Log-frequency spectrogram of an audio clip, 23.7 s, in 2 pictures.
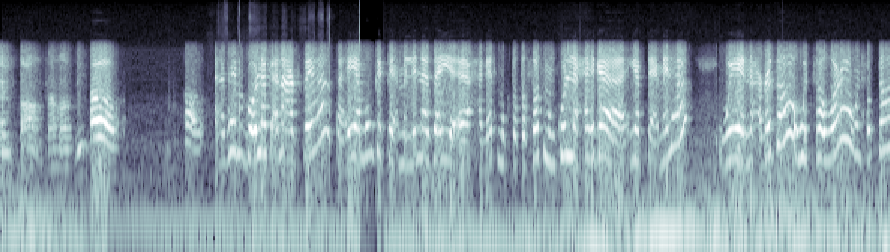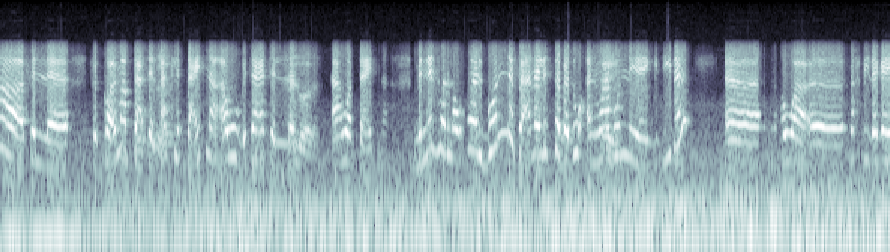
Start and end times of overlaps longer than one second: none

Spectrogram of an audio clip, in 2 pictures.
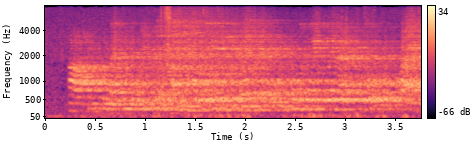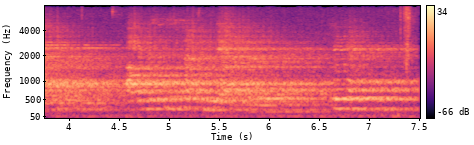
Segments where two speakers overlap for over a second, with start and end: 0.6-2.1

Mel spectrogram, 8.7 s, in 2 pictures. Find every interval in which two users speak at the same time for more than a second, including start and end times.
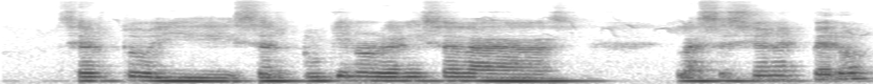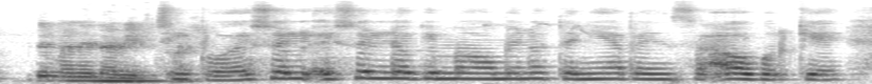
none

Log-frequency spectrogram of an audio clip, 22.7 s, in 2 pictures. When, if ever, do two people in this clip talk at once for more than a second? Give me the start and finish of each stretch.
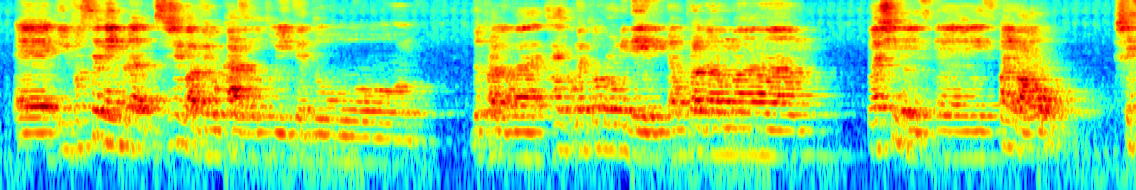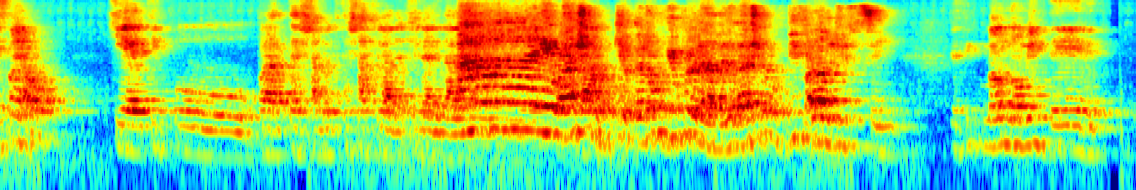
15.9-17.6

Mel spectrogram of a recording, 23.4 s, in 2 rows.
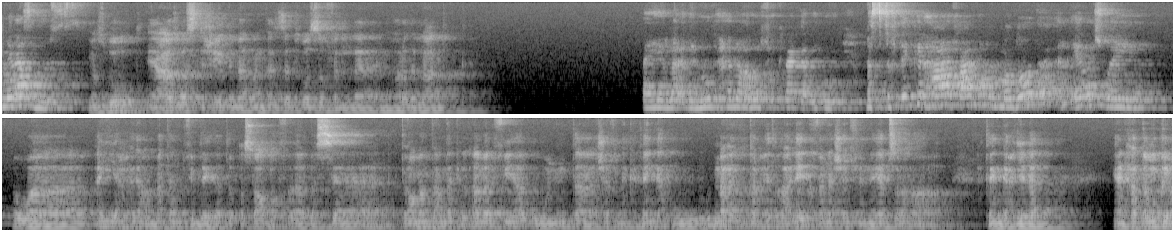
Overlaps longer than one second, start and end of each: none

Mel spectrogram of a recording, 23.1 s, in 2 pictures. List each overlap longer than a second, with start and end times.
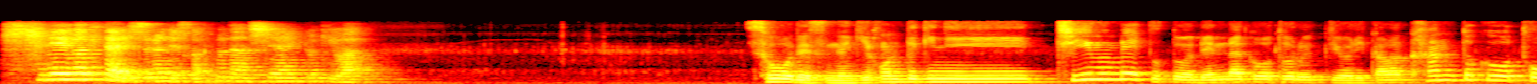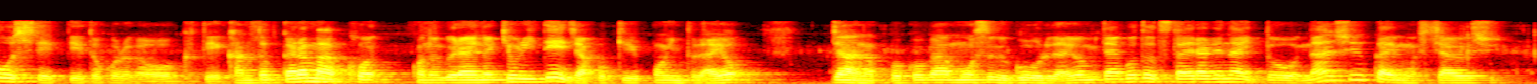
none

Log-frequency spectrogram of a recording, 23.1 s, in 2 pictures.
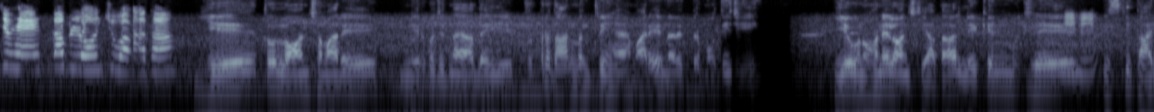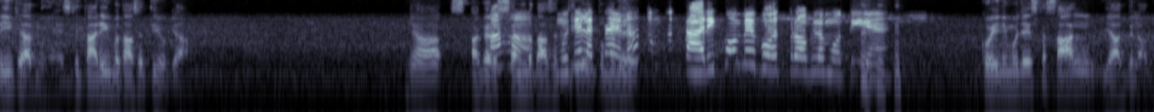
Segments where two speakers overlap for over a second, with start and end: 16.4-17.9

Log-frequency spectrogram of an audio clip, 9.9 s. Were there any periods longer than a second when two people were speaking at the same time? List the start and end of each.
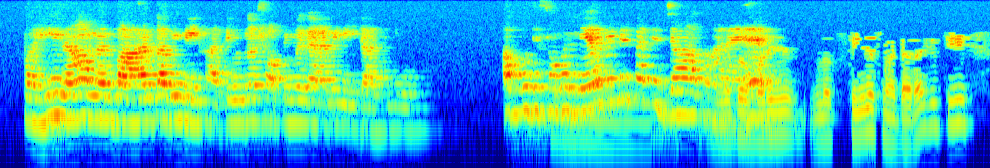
5.5-7.8

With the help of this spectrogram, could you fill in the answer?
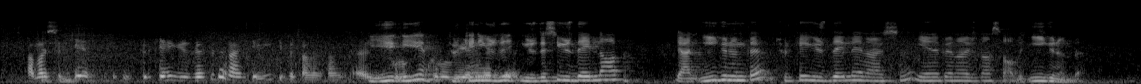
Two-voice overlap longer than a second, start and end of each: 3.7-5.2

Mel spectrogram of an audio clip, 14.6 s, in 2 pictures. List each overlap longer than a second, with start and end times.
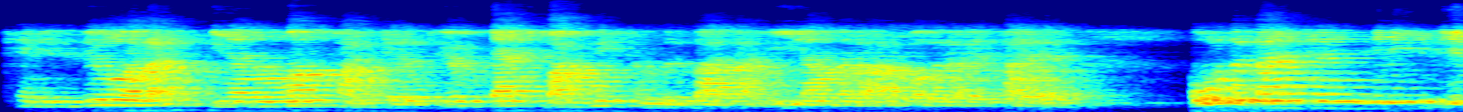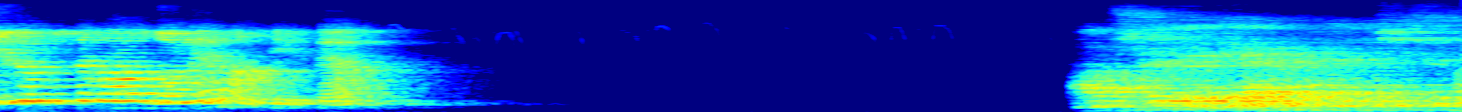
none

